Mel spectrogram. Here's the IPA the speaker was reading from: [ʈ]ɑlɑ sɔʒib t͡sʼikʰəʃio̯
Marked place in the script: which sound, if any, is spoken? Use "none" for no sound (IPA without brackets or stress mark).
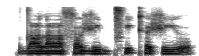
d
